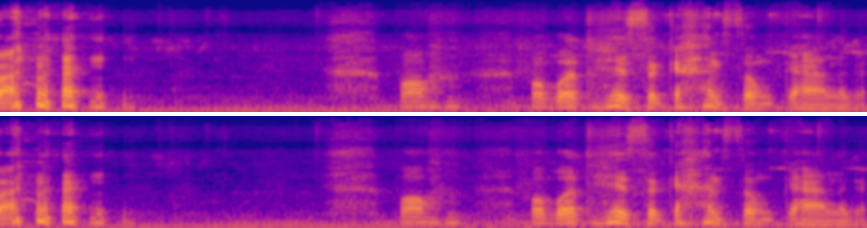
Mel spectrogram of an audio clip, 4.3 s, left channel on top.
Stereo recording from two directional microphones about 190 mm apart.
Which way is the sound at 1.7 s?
15° right (ahead or behind).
